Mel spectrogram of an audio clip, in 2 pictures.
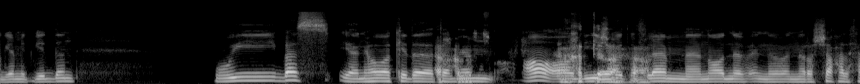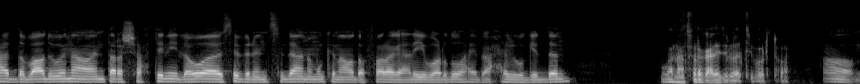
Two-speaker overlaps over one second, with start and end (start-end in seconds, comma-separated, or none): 5.6-6.8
